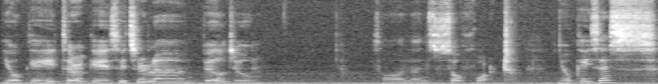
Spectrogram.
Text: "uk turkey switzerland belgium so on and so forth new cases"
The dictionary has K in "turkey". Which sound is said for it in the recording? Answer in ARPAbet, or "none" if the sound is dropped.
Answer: K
